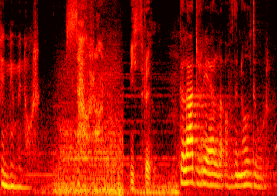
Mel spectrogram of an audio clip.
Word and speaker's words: Sauron: Por exemplo, no inglês comum, o normal seria falar Sauron, com aquele R mais enrolado. Mas seguindo algumas regras de pronúncia do legendário, esse R fica diferente.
